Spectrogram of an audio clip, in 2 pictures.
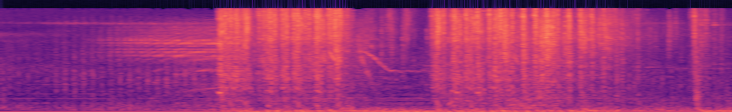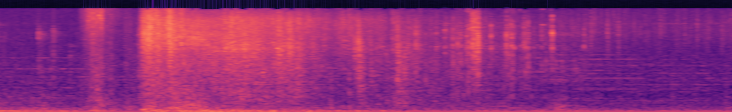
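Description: Suppressing gunfire in the video game Batman: The Enemy Within, loud sustained bursts of automatic fire mixed with booms and a helicopter-like drone, starting after two seconds and pulsing on and off through the rest.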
